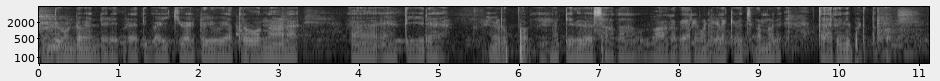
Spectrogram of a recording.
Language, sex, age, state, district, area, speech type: Malayalam, male, 18-30, Kerala, Idukki, rural, spontaneous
